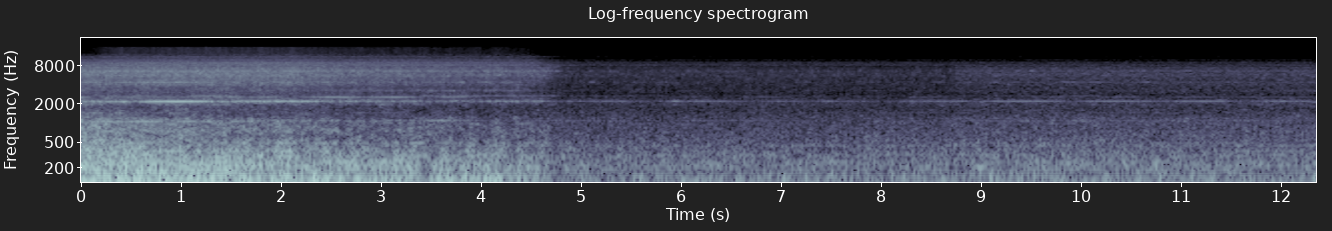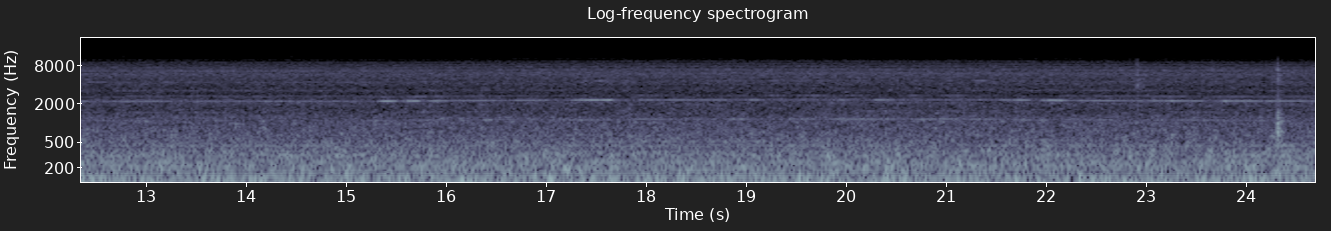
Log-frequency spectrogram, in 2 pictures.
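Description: An airliner in Microsoft Flight Simulator 2020 roars loudly during its takeoff run, then the noise drops to a steadier, quieter engine drone and cabin hum with faint tonal whines.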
